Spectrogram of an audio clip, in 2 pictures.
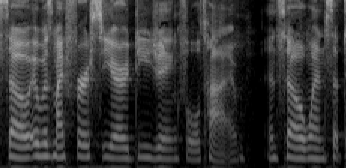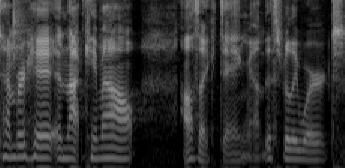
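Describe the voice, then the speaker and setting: Her voice is an unremarkable speaking voice with an American accent, medium in pitch, with fairly even intonation at a moderate pace, on a very clean recording with a silent background. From Santa Paula, California. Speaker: DJ and former teacher. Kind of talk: casual chat.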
